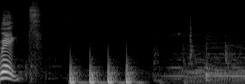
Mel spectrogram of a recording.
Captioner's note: knocking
